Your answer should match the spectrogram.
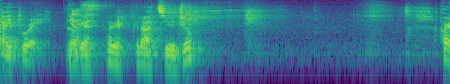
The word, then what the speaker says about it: grazie: So you hear a lot of Americans saying grazie because it's spelled with an IE at the end, but the E is actually pronounced like an A. So grazie.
